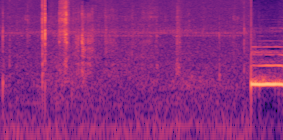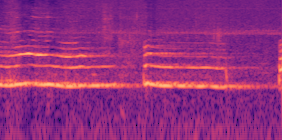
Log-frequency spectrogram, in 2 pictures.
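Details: Female Bluetick Coonhound out coon hunting. After about three seconds of quiet outdoor background with faint insects, she gives long, steady, mid-pitched bawling howls: one drawn-out note, a short break, then another sustained howl.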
